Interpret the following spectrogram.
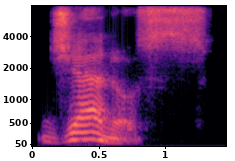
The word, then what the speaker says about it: Janus: January is named after the God Janus or another accepted pronunciation Janos the author of today's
